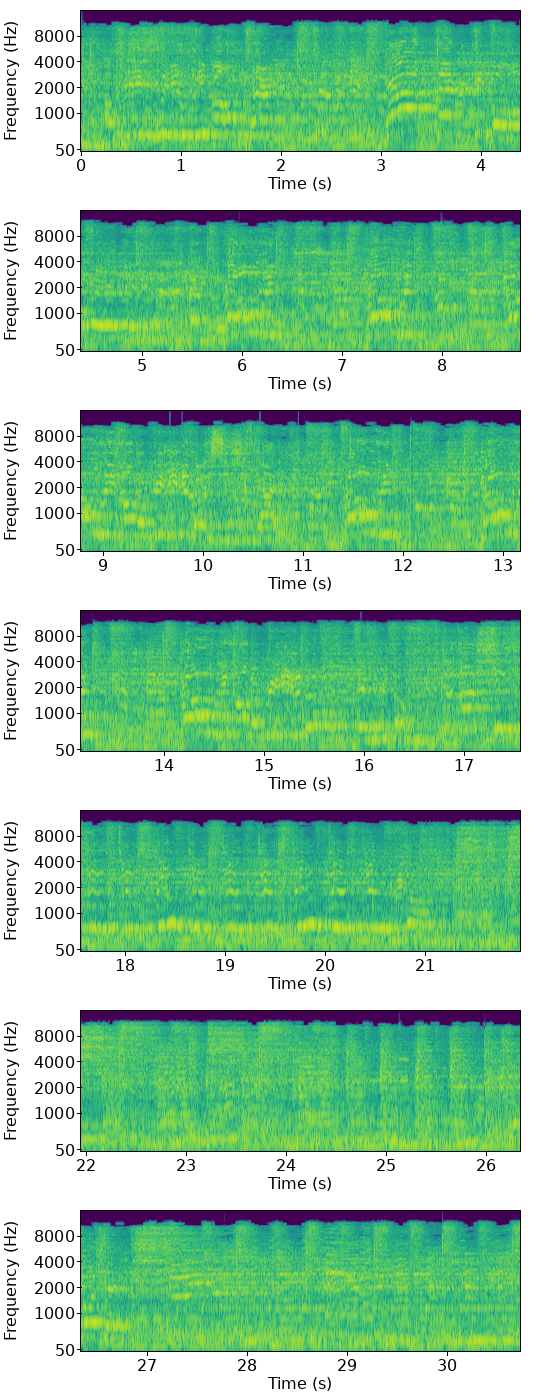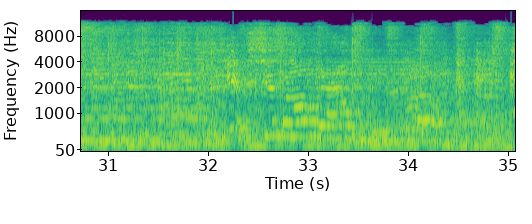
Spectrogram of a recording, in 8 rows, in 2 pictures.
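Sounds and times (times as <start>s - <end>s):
person singing: 0.0s - 21.6s, 31.4s - 35.0s
driving drum beat: 0.0s - 35.0s
live rock and roll band: 0.0s - 35.0s.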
